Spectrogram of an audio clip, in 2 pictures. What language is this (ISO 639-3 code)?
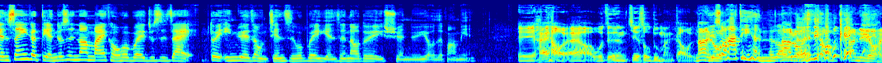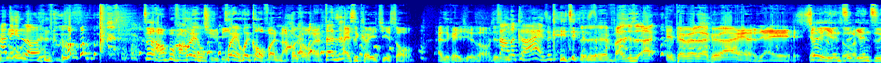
zho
